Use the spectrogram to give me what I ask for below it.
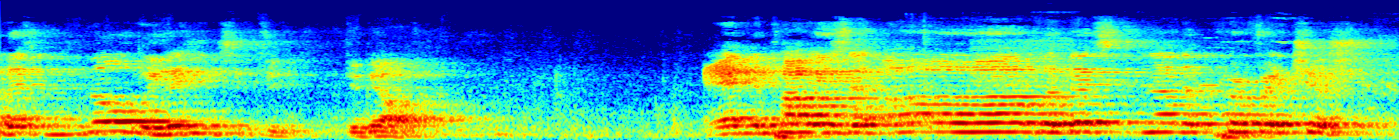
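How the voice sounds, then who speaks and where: Far-off pastor in an echoey church. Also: male voice, very high voice, a little mellow, a little hiss or hum. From Taiwan. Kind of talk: sermon. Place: large church hall.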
